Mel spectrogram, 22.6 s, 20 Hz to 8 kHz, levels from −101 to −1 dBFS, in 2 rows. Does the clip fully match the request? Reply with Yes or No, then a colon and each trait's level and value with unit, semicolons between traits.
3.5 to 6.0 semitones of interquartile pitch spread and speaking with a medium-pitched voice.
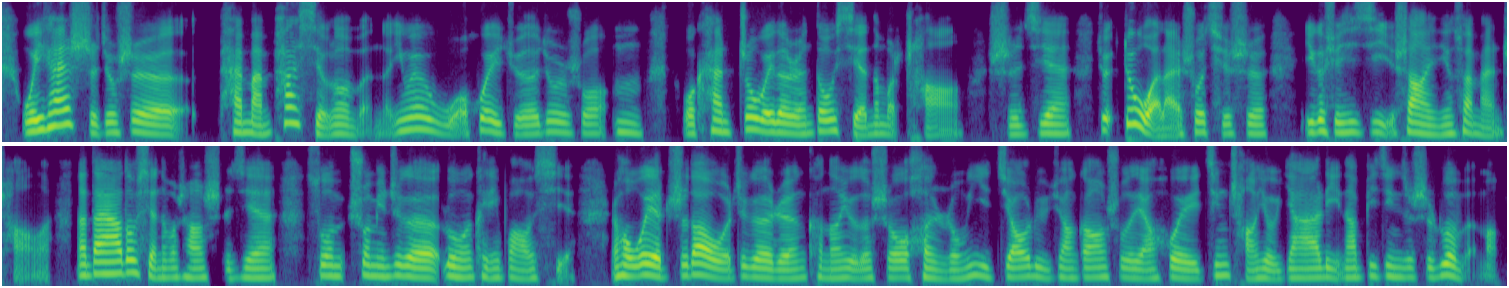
No: average, 3.0 semitones; medium, 155 Hz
